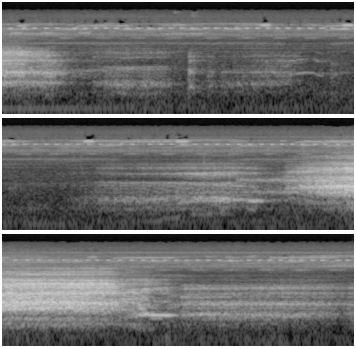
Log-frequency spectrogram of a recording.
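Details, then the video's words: Howler monkeys in night treetops above a hut at Lake Peten Itza, Guatemala: quieter grumbling roars at first, then one loud hoarse howl swelling for about three seconds before fading. "Howler monkeys at night"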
